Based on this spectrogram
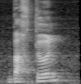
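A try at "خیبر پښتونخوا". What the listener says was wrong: No, like with a P. Pakhtun. Khwa. Khwa. Khyber Pakhtunkhwa. Khwa. Yeah, just Khyber Pakhtunkhwa.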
